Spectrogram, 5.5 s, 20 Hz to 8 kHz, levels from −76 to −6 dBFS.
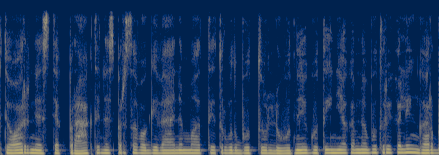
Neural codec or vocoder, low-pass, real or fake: none; 7.2 kHz; real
